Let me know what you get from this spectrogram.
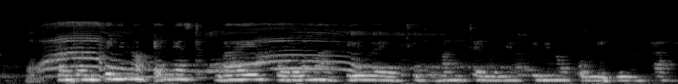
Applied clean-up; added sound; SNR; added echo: classical method WPE with log-MMSE.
